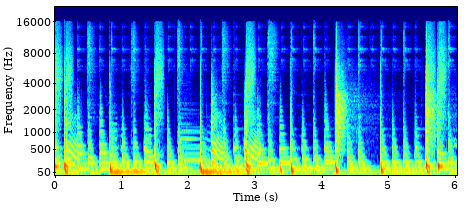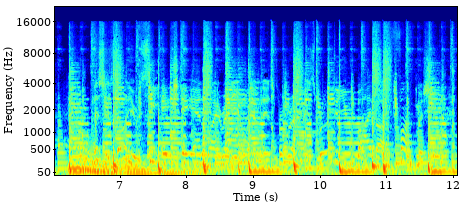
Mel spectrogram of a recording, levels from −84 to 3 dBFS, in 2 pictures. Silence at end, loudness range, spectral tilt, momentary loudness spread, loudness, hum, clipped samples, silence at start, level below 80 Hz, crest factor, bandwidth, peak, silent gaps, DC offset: 0 s; 3 LU; -5.5 dB/octave; 8 LU; -22 LUFS; none; under 0.1%; 0 s; -26 dBFS; 20 dB; 16.5 kHz; -2 dBFS; none; under 0.1%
